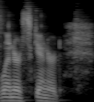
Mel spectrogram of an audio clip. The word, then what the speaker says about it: Lynyrd Skynyrd: buy of this release pronounced Leonard Skynyrd that's from analog production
